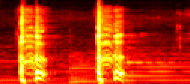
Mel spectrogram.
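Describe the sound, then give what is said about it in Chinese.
Harsh, choking coughs from a character choking on sand and dust kicked up by chicks taking dust baths, in two quick pairs, each pair a sharp double hack, with a short pause between them. They are loud, and no one speaks. “卢茨佩罗被小鸡们扬起的沙土呛得直咳嗽”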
